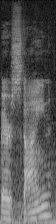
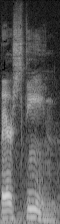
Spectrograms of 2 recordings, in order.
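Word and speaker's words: Berenstain: uh bears berestine bears is supposed to be pronounced bear stein bears and it said that's and that who said that's how it was also marketed as i mean but i always heard bear steam i think i never had that mandela effect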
